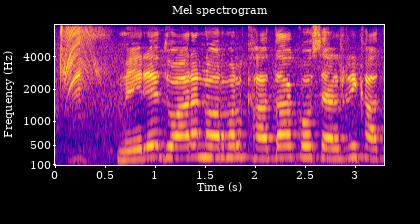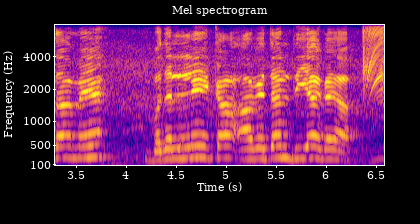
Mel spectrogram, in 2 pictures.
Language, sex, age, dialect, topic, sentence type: Hindi, male, 18-24, Awadhi Bundeli, banking, statement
